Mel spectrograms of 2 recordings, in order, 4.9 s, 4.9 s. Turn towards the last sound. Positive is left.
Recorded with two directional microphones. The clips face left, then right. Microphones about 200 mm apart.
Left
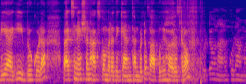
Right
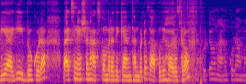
turn(degrees=-5)  # may be behind; listen again after turning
